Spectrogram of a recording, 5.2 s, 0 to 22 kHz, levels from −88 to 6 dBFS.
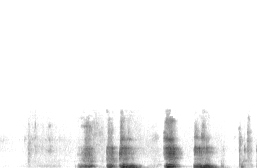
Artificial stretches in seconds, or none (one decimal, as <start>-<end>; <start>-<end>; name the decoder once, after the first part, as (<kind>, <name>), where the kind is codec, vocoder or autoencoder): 0.0-3.1 (vocoder, BigVGAN v2); 3.8-4.4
